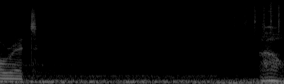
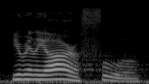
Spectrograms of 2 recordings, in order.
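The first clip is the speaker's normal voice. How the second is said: scornful; 3 semitones higher, 6 dB louder than usual. Acted. Scornful verdict.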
